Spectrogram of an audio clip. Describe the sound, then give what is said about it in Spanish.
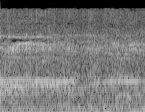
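Steady, dense applause from an audience during a live broadcast of the station Radio Hits Universitarios from Mexico, a continuous wash of many hands clapping at an even, fairly loud level for a couple of seconds, with faint crowd noise mixed in. “Aplausos, no sean desgraciados.”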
